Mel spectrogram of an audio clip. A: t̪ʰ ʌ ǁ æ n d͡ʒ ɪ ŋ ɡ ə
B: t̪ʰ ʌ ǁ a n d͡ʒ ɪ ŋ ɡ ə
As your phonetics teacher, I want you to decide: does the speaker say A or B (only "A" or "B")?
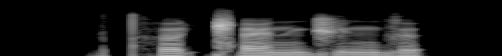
A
